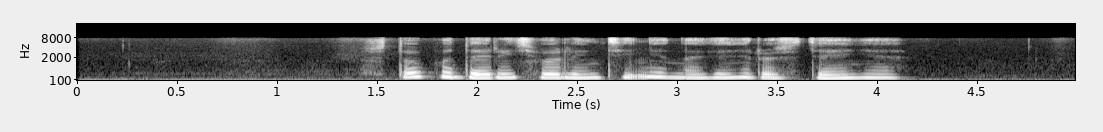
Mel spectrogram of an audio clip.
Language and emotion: Russian, neutral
